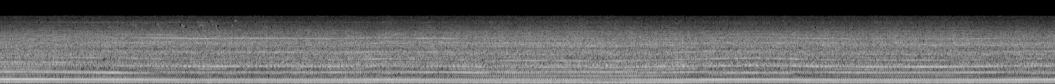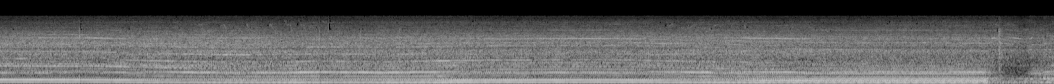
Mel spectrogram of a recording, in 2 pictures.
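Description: Suzuki Samurai's four-cylinder engine held at high revs as it pushes through deep water, the pitch wavering up and down with the load. The revs drop about eighteen seconds in, and the sound falls off near the end.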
